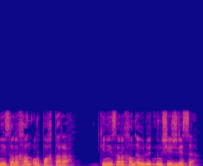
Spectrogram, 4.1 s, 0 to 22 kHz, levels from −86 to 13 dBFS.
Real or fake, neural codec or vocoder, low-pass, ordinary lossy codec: real; none; 7.2 kHz; none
